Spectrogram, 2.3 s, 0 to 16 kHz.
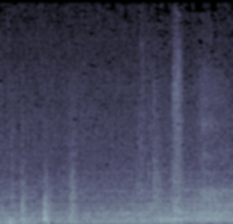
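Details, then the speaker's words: Aruba Instant On 1930 24G PoE switch booting, with a fan resistor mod already fitted. Steady low fan hum with a faint whir, still loud for a switch; measured with a dB meter. "this fan on this machine is loud so i also have my db meter to show you guys"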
